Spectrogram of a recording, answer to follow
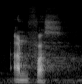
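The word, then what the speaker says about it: أنفس: maknanya kitab ter baik Kalau kitab terbaik bacanya bukan anfus tapi apa anfas ya nanti kamu debat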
